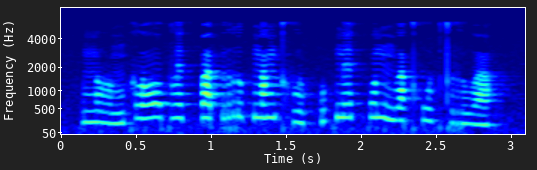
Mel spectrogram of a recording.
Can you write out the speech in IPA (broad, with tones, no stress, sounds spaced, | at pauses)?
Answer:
n ɤː˩˦ ŋ k l ɔː˥˩ p l e˥˩ k̚ p a˥˩ t̚ r u˥˩ k̚ ŋ a˥˩ ŋ kʰ l u˨˩ k̚ ʔ u˦˥ k̚ n eː˥˩ t̚ p o˥˩ n ŋ ɯ˦˥ a̯ kʰ w ɯ˥˩ k̚ t r u˧ a̯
